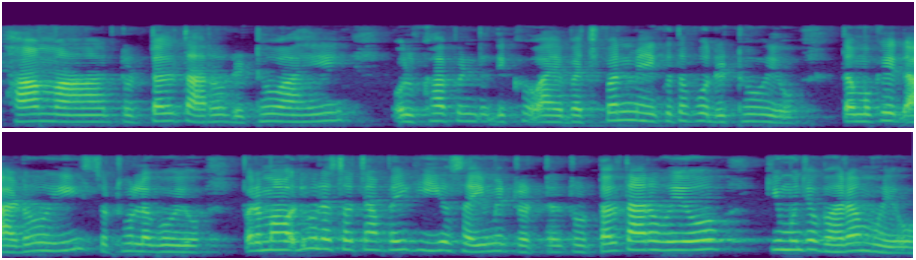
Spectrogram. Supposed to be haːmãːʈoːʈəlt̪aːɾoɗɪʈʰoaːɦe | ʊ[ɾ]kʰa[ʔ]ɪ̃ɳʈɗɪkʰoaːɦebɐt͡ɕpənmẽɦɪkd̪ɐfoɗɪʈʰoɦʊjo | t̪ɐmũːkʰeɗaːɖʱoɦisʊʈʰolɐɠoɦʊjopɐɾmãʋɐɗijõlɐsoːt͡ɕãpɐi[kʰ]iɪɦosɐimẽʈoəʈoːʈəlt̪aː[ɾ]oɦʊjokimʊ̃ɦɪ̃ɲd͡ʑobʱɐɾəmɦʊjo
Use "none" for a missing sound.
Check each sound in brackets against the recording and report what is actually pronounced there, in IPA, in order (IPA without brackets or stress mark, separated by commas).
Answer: l, p, k, ɾ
